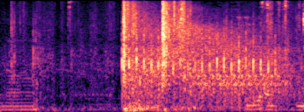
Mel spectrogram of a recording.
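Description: Call of Duty Warzone Rebirth gunfire, a sudden loud burst of rapid automatic shots that keeps rattling on, with a brief shout from a player just before it.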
